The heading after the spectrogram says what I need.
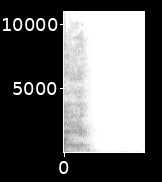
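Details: Cough from an adult woman who says she is still a bit ill, recorded while she applies face cream on a Saturday morning.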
